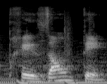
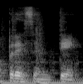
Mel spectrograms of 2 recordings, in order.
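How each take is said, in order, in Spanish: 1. El 'en' se pronuncia como un 'on' nasal. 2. El 'en' se pronuncia como un 'en' simple. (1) "acuérdense por favor de pronunciarlo como on"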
